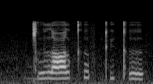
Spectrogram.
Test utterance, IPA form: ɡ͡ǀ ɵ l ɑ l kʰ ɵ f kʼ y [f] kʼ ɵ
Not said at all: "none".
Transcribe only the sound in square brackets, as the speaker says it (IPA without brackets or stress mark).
none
